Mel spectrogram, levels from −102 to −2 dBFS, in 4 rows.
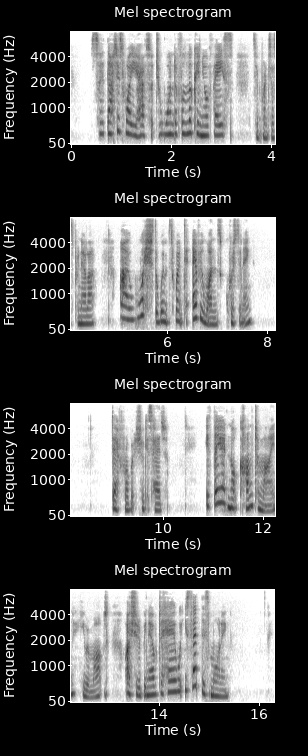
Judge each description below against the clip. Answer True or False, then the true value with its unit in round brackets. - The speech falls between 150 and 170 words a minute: False (190 wpm)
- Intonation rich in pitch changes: True (6.3 semitones)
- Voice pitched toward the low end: False (250 Hz)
